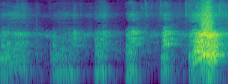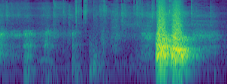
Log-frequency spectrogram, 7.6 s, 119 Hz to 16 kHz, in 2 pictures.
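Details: An argument between two Irish Terriers in May 2010: a run of low, pulsing growls repeated about every half second, then two loud harsh barks or snarls.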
